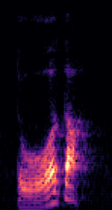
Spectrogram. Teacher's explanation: Notice 多 大 with 多 pronounced second tone for emphasis.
